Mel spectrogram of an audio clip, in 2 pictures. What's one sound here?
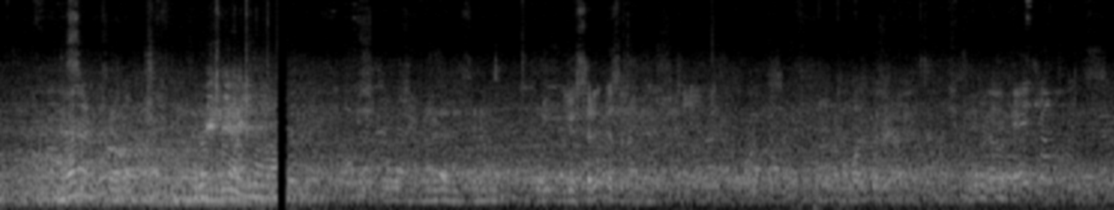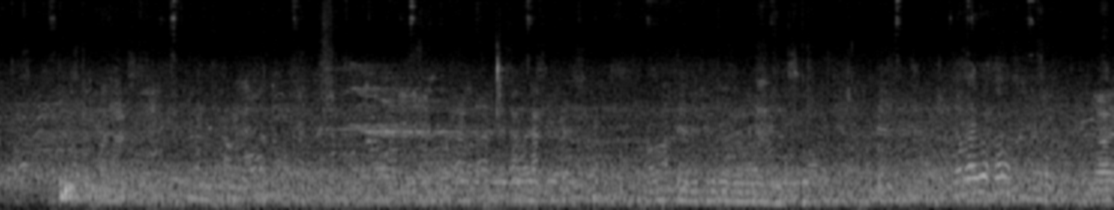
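A large crowd murmurs and chatters in a big echoing hall.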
